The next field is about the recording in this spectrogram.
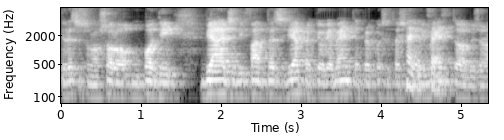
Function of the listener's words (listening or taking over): listening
